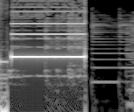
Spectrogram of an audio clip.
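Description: A loud, steady electronic beep at a single pitch, lasting about a second and cutting off abruptly, followed by soft, held music notes.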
